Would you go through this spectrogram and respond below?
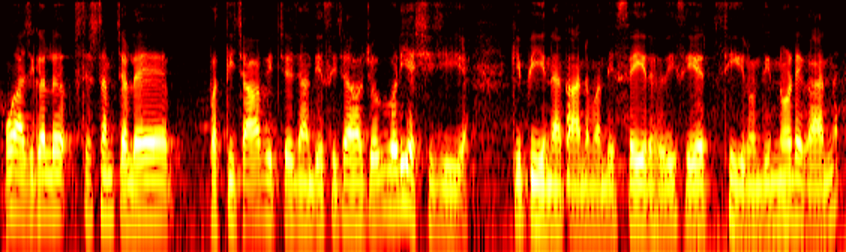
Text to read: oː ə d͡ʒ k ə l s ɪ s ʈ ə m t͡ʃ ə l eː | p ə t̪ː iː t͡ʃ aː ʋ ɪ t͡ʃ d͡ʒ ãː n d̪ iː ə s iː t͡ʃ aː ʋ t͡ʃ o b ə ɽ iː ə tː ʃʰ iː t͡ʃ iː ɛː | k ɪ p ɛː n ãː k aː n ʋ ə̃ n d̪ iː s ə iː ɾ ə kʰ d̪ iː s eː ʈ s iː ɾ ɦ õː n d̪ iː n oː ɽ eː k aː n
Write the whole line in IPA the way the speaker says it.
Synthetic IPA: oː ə d͡ʒ k ə l s ɪ s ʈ ə m t͡ʃ ə l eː | p ə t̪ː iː t͡ʃ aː ʋ ɪ t͡ʃ d͡ʒ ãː n d̪ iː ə s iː t͡ʃ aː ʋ t͡ʃ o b ə ɽ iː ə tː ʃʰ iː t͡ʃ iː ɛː | k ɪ p iː n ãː k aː n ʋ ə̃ n d̪ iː s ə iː ɾ ə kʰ d̪ iː s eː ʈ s iː ɾ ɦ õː n d̪ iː n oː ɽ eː k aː n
